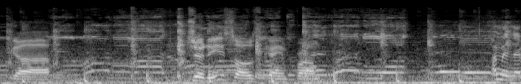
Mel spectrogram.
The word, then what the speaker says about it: chorizo: cover the chorizo oh let me say it properly chorizo with bacon oh my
